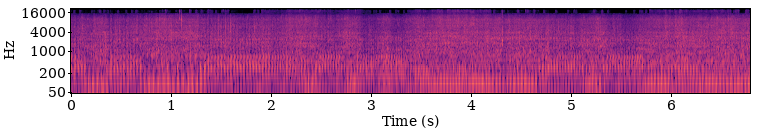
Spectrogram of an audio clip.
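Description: A 2024 Yamaha YZ 450FX dirt bike engine revs loudly and continuously on a woods trail ride, rising and falling with throttle blips, close to the rider with no talk.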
